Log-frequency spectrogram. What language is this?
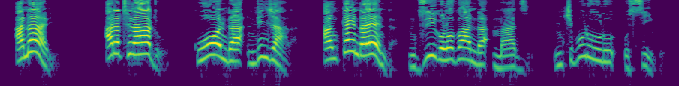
Nyanja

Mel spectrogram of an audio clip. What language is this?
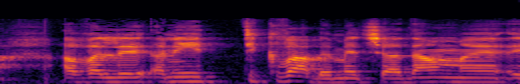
Hebrew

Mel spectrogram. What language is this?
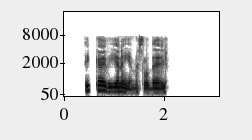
Latvian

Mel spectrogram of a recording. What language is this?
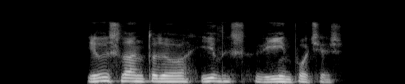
Mari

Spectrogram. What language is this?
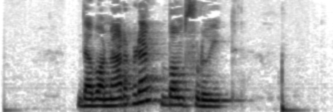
Catalan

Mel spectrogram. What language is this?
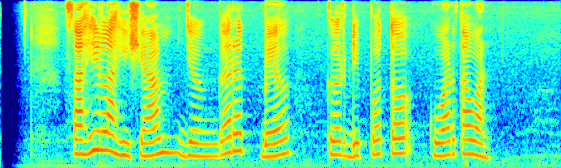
Sundanese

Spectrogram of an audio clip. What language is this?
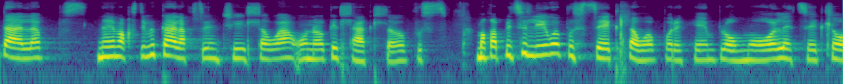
Filomena Mata-Coahuitlán Totonac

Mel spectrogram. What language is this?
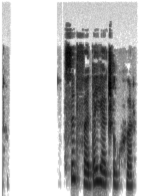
Adyghe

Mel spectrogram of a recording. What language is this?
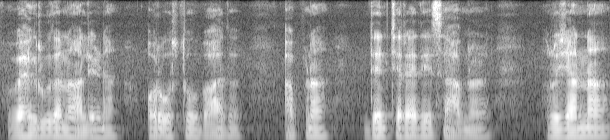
Punjabi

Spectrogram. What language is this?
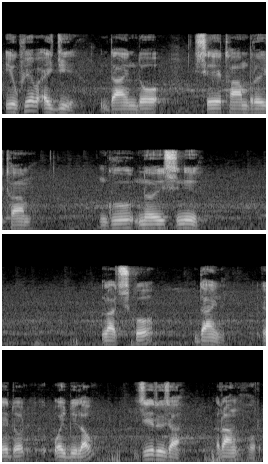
Bodo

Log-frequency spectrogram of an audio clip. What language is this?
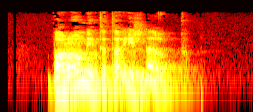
Swedish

